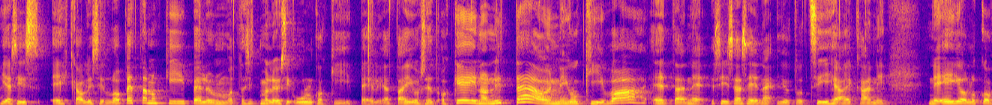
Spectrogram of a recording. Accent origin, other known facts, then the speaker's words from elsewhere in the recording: Pori, Satakunta, Finland; moved away as an adult; Porista mä oon alun perin kotoisin ja sitten muutin opiskelujen perässä Ouluun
